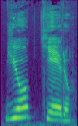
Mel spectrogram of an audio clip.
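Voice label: yo Quiero, Spanish, female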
